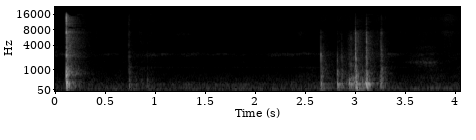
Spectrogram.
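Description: Clear plastic storage tub being handled: a sharp click of the lid at the start, then a few light plastic knocks and thuds, with a cluster of them near the end.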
